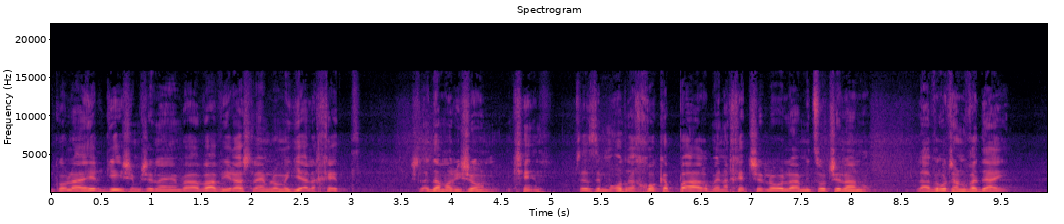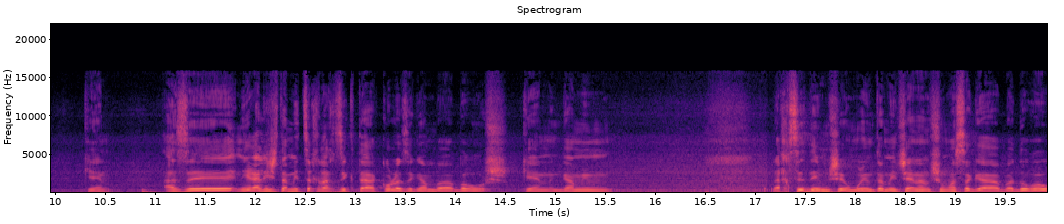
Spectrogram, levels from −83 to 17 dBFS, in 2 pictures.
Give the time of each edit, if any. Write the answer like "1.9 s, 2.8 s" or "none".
5.1 s, 17.1 s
